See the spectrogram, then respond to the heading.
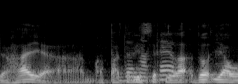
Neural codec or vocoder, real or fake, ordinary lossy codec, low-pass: none; real; none; 7.2 kHz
